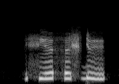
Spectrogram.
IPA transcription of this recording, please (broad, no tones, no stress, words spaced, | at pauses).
fʲøhøʃɗy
